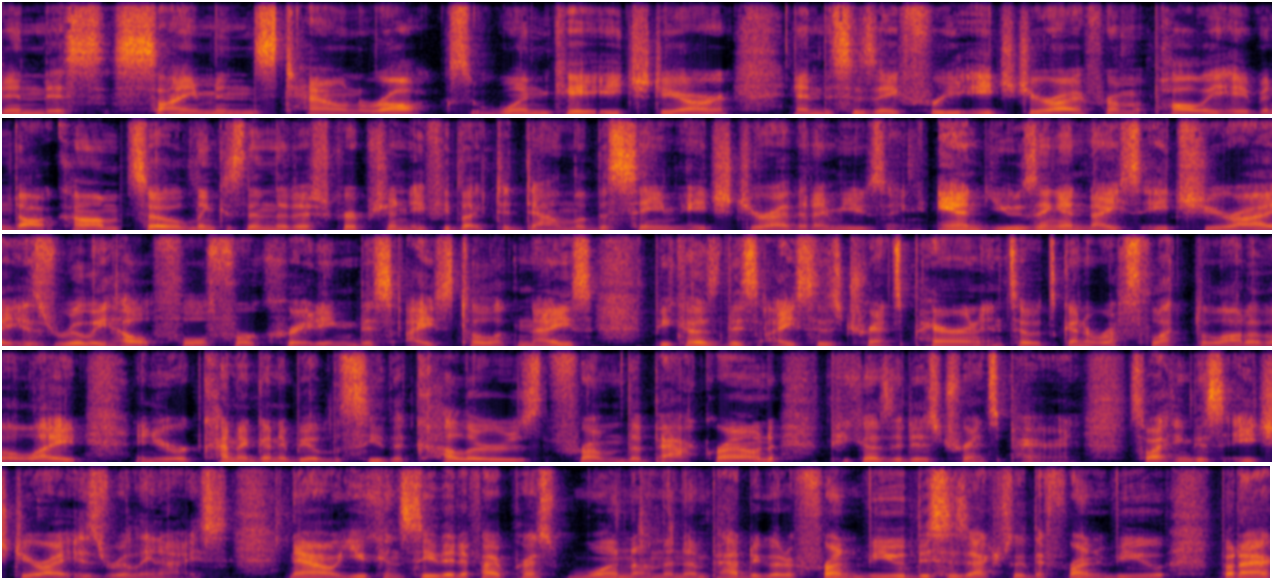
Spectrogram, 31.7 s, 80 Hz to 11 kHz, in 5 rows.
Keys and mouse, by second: 4.8 middle click, 5.2 shift+middle click, 8.6 click, 9.2 click, 9.7 click, 9.7 middle click, 10.7 click, 10.8 middle click, 24.7 middle click, 29.3 KP_1, 29.3 click, 31.2-31.7 drag.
